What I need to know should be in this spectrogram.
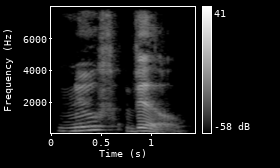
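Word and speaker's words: Neufville: to make sure I say her name right noofville n-e-u-f-b-i-l-l because I I like getting people's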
